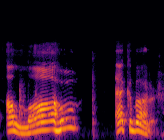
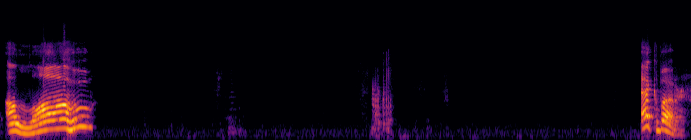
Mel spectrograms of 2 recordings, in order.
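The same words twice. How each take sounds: First: There is a short pause between the words. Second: There is a long pause between the words.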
